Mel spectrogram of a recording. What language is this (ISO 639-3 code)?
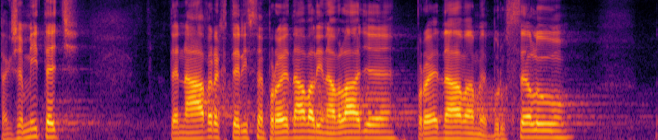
ces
